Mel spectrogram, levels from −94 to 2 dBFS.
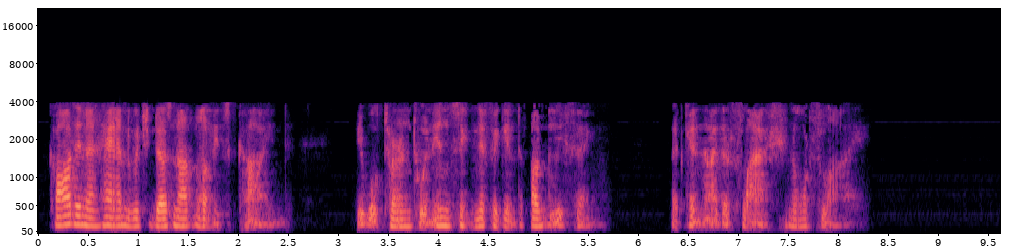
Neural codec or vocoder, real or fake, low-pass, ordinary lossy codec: vocoder, 22.05 kHz, 80 mel bands, HiFi-GAN; fake; 7.2 kHz; AAC, 16 kbps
